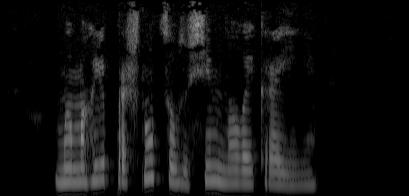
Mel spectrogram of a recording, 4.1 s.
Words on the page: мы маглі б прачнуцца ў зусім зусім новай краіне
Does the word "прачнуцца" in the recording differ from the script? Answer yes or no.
no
